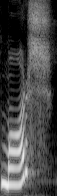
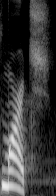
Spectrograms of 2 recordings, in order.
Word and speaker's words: March: third month is March March and the last sound is not Marsh it's March and then we have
